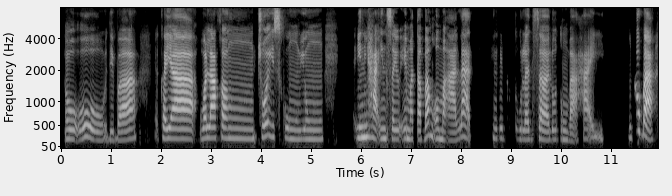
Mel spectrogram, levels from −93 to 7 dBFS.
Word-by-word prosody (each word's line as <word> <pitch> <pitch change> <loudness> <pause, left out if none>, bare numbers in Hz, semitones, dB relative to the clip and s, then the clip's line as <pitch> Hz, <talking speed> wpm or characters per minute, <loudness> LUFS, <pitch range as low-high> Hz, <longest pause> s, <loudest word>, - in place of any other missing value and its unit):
Oo, 200 -2 -7
'di 180 - -12
ba? 185 +3 0 0.5
Kaya 210 -2 +7 0.2
wala 225 +1 +5
kang 220 -2 -3 0.5
choice 250 0 +1
kung 205 -3 -14
yung 200 -1 -11 0.7
inihain 225 -2 +1
sa'yo, 200 -1 -1
eh, 210 - -6
matabang 200 +6 -2
o 210 - -7
maalat 190 +5 0 0.4
hindi 215 -1 -18
katulad 200 -2 -9
sa 190 -4 0
lutong 195 -1 -15
bahay. 215 +7 -5 0.5
Ikaw 365 +12 -6
ba - - +9
210 Hz, 110 wpm, -23 LUFS, 195-225 Hz, 0.7 s, ba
